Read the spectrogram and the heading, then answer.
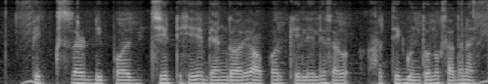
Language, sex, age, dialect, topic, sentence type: Marathi, male, 18-24, Varhadi, banking, statement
